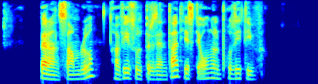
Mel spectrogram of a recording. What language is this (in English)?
Romanian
